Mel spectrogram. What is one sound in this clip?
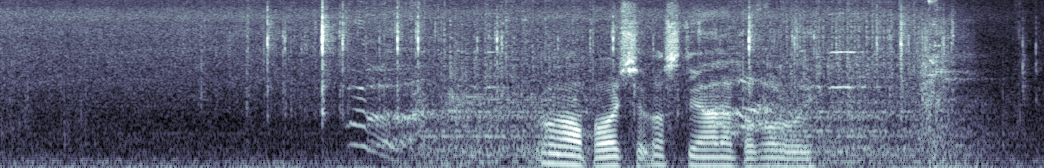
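A metal valve wheel creaks as it is turned.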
